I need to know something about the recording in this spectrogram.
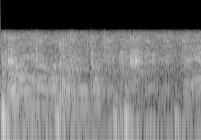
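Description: Feet landing on a carpeted floor during dancing: several dull thuds, with a pair close together just past one second in.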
